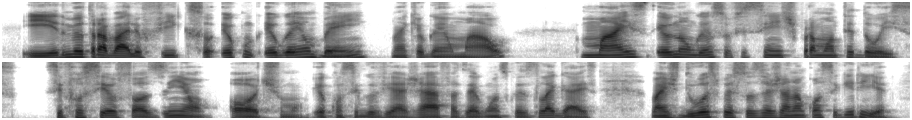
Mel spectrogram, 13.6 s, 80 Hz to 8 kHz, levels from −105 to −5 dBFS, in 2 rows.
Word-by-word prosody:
E 110 +2 +4
do 135 - -1
meu 150 0 +6
trabalho 110 -7 +6
fixo, 120 +2 -6
eu 125 +1 +1
co 135 -1 -6
eu 125 +1 +3
ganho 140 +3 +3
bem, 100 +7 +1 0.2
não 100 - -3
é - - -3
que - - -7
eu 105 - -1
ganho 90 -2 -3
mal, 80 -1 -1 0.5
mas 125 +5 +4
eu 130 0 +3
não 140 -2 +1
ganho 125 +1 0
o - - -4
suficiente 120 -2 -6
pra 125 - +1
manter 120 +3 -2
2. 85 -7 -3 0.2
Se 115 - -5
fosse 125 +2 -2
eu 115 -1 +3
sozinho, 100 -1 -1 0.2
ótimo. 85 -3 0
Eu 100 -1 -2
consigo 100 0 -5
viajar, 95 +1 +1
fazer 95 0 -4
algumas 95 +1 -3
coisas 95 0 -6
legais, 100 -10 0 0.4
mas, 105 -1 +3
2 130 +7 +3
pessoas, 115 -3 -2
eu 120 - +2
já 115 0 +1
não 120 +1 +1
conseguiria. 125 - -3
110 Hz, 195 wpm, -25 LUFS, 95-125 Hz, 0.5 s, meu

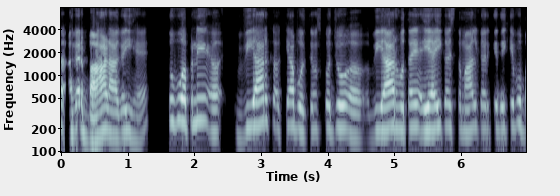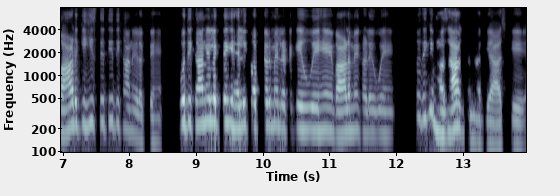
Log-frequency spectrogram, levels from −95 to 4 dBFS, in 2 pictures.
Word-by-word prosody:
अगर 210 +4 +3
बाढ़ 145 +7 +8
आ 165 -1 +4
गई 175 +2 -4
है 150 +3 -13 0.3
तो 245 - -2
वो 250 +1 +6
अपने 245 +2 +1
अ, 180 -1 -2 0.3
वीआर 220 +9 +3
क 200 - -8
क्या 215 -1 +2
बोलते 190 -3 -5
हैं - - -11
इसको 195 +2 -6
जो 200 +1 +2
अ, 160 -5 -4
वीआर 195 +3 +6
होता 195 +2 -2
है 210 - +3
एआई 190 +2 +5
का 215 0 -8
इस्तेमाल 195 -1 -4
करके 200 -1 -9
देखिए 195 +2 -6
वो 235 - 0
बाढ़ 200 +5 0
की 225 0 -13
ही 240 - -8
स्थिति 245 +1 -15
दिखाने 195 -6 -14
लगते 140 -2 -14
हैं 135 -1 -23 0.3
वो 240 - +4
दिखाने 235 0 -1
लगते 240 0 +1
हैं 235 -2 -1
हेलीकॉप्टर 215 +2 -3
में 220 0 -8
लटके 200 -1 -7
हुए 190 -1 -4
हैं 185 -1 -6
बाढ़ 170 +2 0
में 190 +1 -11
खड़े 175 -1 -12
हुए 170 0 -14
हैं, 170 0 -19 0.3
तो 275 - -15
देखिए 270 +5 -8
मज़ाक 170 +5 +3
बना 145 -6 -17
दिया 125 0 -10
है 115 - -5
आज 115 0 -13
के 120 -1 -13
195 Hz, 235 wpm, -21 LUFS, 175-220 Hz, 0.3 s, बाढ़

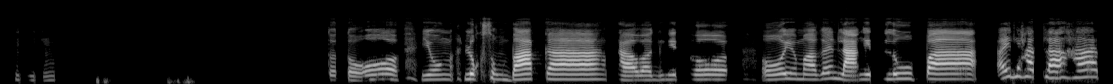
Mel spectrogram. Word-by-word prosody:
Mm. 195 -2 -27 2.8
Totoo. 215 +3 -5 0.2
'Yong 225 +1 -7 0.2
luksong 245 -2 -4
baka, 235 0 +5 0.2
tawag 205 0 -1
nito 225 +1 -6 0.4
oo, 225 +3 -4
'yong 250 -2 -7
mga 230 -1 0
gano'n. 275 -2 -7
Langit 210 +3 +4 0.2
lupa. 245 -1 +3 0.2
Ay 335 - -3
lahat 355 -1 -2
lahat 320 +2 +1
235 Hz, 85 wpm, -20 LUFS, 220-250 Hz, 2.8 s, baka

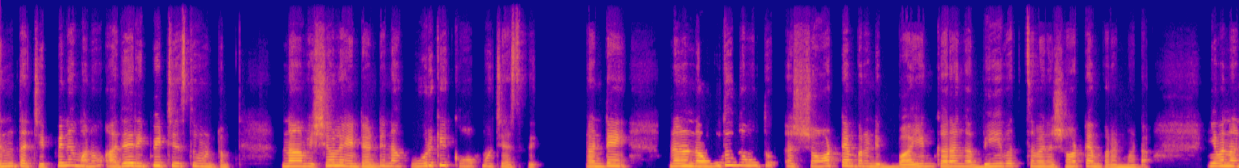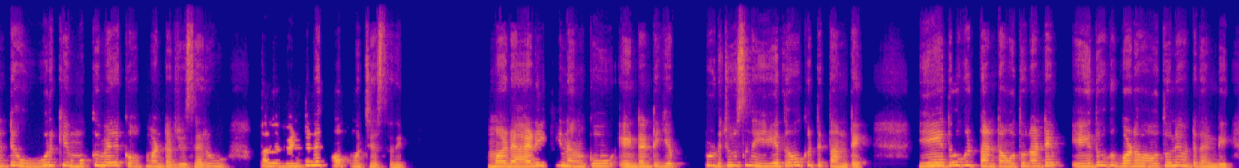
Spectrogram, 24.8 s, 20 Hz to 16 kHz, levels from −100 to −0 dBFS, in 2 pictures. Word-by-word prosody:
ఎంత 260 +2 0 0.2
చెప్పినా 255 +7 0
మనం 245 - -2 0.2
అదే 270 +5 +4
రిపీట్ 275 +1 +1
చేస్తూ 260 0 -3
ఉంటాం. 205 -2 -5 0.6
నా 255 - +8 0.2
విషయంలో 280 +6 +2
ఏంటంటే, 230 +1 -1
నాకు 255 0 -5
ఊరికే 290 +3 +2
కోపమొచ్చేస్తది. 215 - -6 0.6
అంటే, 240 +4 +3 0.6
నన్ను 270 +1 +6
నవ్వుతూ, 245 +6 +4
నవ్వుతూ 285 -2 -2 0.2
ఆహ్, 230 - -5
షార్ట్ 260 +3 +1
టెంపరండి 245 -5 0 0.2
భయంకరంగా. 240 +2 +2
భీభత్సమైన 250 -1 -2
షార్ట్ 235 +2 -1
టెంపరనమాట. 195 -6 -2 0.7
ఏమన్నంటే 270 +1 +2 0.3
ఊరికే 300 +2 +1
ముక్కు 260 +4 -2
మీదే 305 0 +1
కోపమంటారు 245 -4 -2
జూశారు, 220 +3 -2 0.5
అలా 260 - +2
వెంటనే 325 +8 +3
కోపమొచ్చేస్తది. 205 -5 -3 0.9
మా 245 - +7
డ్యాడీకి, 270 +6 +3
నాకు, 240 0 -2 0.3
ఏంటంటే 230 +3 +1 0.2
ఎప్పుడు 270 +4 -4
చూసిన 300 +1 0 0.2
ఏదోకటి 300 +2 -1
తంటే. 220 -3 +1 0.7
ఏదోకటి 305 +2 +2
తంటవుతూ 250 0 0
అంటే, 260 +3 +1 0.3
ఏదో 260 +4 0
ఒక 315 - -2
గొడవ 265 +1 +4
అవుతూనే 285 +3 0
ఉంటదండి. 225 -5 -2
255 Hz, 120 wpm, -23 LUFS, 230-280 Hz, 0.9 s, నా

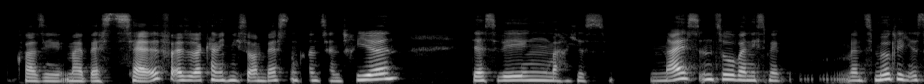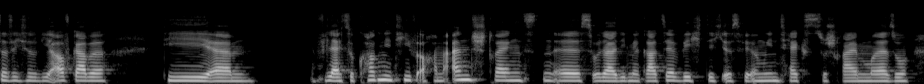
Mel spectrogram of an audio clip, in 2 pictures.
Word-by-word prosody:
quasi 155 -2 -2
my 160 -1 0
best 155 0 -3
self, 180 - +4
also, 190 0 +3
da 185 - +5
kann 190 +1 0
ich 190 -1 0
mich 190 -1 -1
so - - 0
am 170 -1 -1
besten 190 +1 -3
konzentrieren. 205 - +3 0.7
Deswegen 185 +1 +2
mache 165 -2 -4
ich 155 - -19
es 170 +1 -10 0.4
meistens 235 +7 +2
so, 230 -2 +4
wenn 195 -1 +3
ich 190 - -3
es 190 - -17
mir 175 -2 -3
w - - -28 0.5
wenn 185 -6 -4
es - - -15
möglich 230 +1 +4
ist, 200 +2 -5
dass 185 - -1
ich 170 -2 -7
so 175 -1 -5
die 165 0 -3
Aufgabe, 175 -1 +1 0.6
die, 175 -2 +2
ähm, 155 0 +1 0.6
vielleicht 170 -1 +1
so 175 - -6
kognitiv 200 0 0
auch - - -3
am 165 - -5
anstrengendsten 185 -5 0
ist 170 -1 +1
oder 160 0 +2
die 165 +1 -5
mir 165 -1 -4
grad 160 0 -1
sehr 180 -2 -1
wichtig 170 -2 -5
ist, 160 0 -5
wie 155 - -1
irgendwie 165 +2 -2
einen 170 - -2
Text 165 0 -7
zu 160 - -11
schreiben 155 0 -3
oder 160 0 +1
so. 160 0 -3
175 Hz, 185 wpm, -23 LUFS, 160-190 Hz, 0.7 s, da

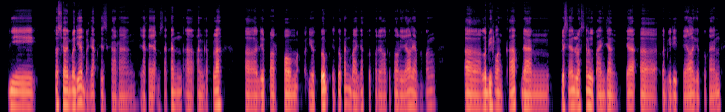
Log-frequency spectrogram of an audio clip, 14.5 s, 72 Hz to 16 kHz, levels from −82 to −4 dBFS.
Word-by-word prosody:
Di 95 -1 +4 0.4
sosial 100 +1 +4
media 110 +4 +5
banyak 85 0 -3
sih 80 - -6
sekarang, 80 +1 -6
ya 80 -1 -4
kayak 80 -1 -1
misalkan, 95 +3 -4
eee, 80 -2 -4
anggaplah, 85 +5 +1 0.5
eee, 80 -1 +1
di 85 - +3
platform 85 -1 +1 0.2
YouTube 100 +5 +4
itu 95 - -2
kan 110 -1 -3
banyak 80 +2 -2
tutorial-tutorial 85 +3 -2
yang 85 -2 -3
memang, 95 +5 -10 0.6
eee, 85 -2 +4
lebih 95 0 +5
lengkap 90 -4 +1
dan 85 -1 +1 0.3
biasanya 100 +1 +2
durasinya 90 +2 +2
lebih 85 - -1
panjang 85 -1 +1 0.3
ya, 90 -1 +4
eee, 80 -2 0 0.2
lebih - - -4
detail 85 +1 0
gitu 80 -1 -7
kan, 80 +3 -2
85 Hz, 145 wpm, -28 LUFS, 80-95 Hz, 0.6 s, media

